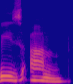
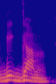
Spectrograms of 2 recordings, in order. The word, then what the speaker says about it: বিজ্ঞান: এখন জ উচ্চারণ করি তাহলে তো উচ্চারণ হবে বীজ আন। কিন্তু বিজান তো নয় বিজ্ঞান। তার মানে জ এখানে গ এর মত উচ্চারিত হয়ে গেল।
